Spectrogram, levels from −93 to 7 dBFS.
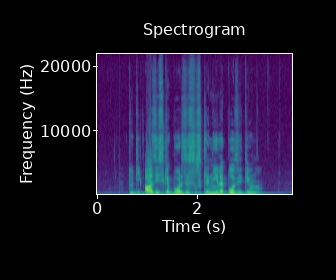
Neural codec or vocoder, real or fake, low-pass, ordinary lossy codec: none; real; none; none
